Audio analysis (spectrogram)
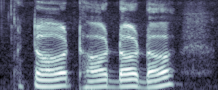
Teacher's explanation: ट ठ ड ड का उच्चार स्थान कहां से होता है मुर्धन्य से होता है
